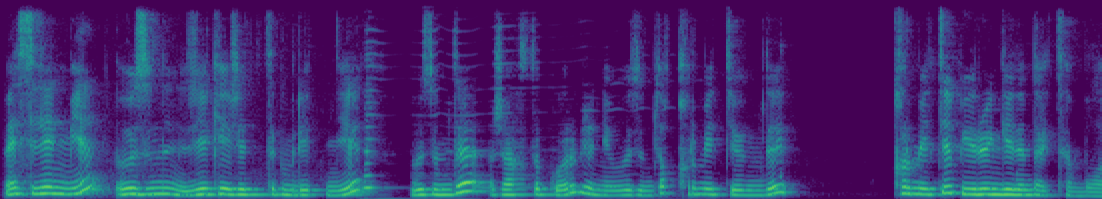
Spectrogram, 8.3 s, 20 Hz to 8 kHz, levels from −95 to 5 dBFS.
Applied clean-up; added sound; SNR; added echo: neural mask model DeepFilterNet 3.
